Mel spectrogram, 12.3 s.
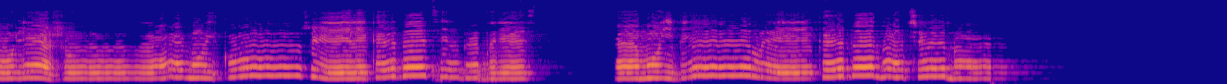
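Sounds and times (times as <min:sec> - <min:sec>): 
carol singing at a market on Sunday: 0:00.0 - 0:05.4, 0:06.2 - 0:10.1.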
